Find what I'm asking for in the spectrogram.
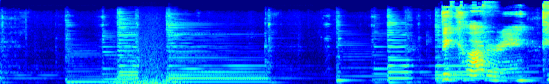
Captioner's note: air whooshing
